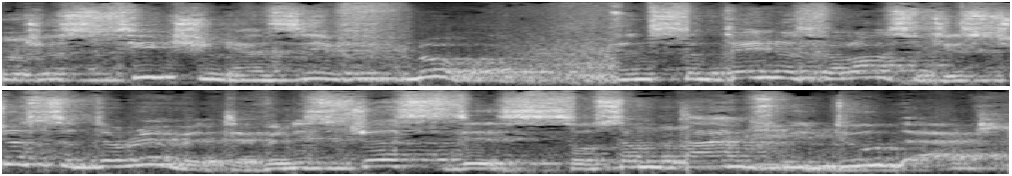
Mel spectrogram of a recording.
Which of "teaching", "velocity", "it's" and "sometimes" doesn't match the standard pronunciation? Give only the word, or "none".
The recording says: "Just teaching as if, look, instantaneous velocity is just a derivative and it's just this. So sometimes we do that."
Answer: velocity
